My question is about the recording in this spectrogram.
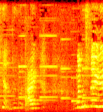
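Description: A child's electronic toy playing a simple beeping tune in steady held notes, with a young girl's voice over it.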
